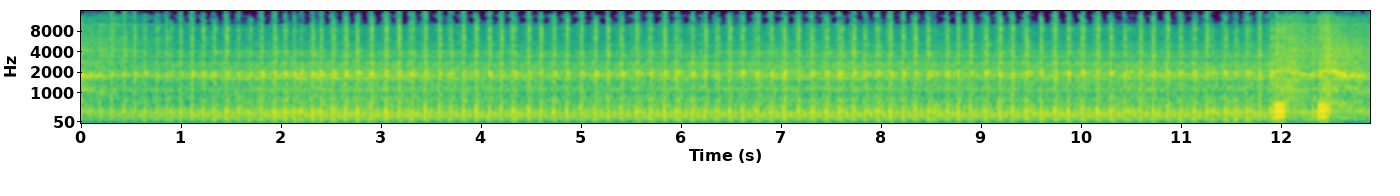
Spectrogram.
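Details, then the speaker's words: Husqvarna 3120XP chainsaw after lean-condition carb fix with limiter drilled out, around 12.5–12.8k rpm: steady high scream at wide open throttle with only a faint four-stroke burble; properly tuned. "Yeah, that's how it's supposed to sound, right? At wide open throttle, it's supposed to go, whoa, and it just has that ever so slightly with that limited high drilled out. I mean, it's perfect."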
